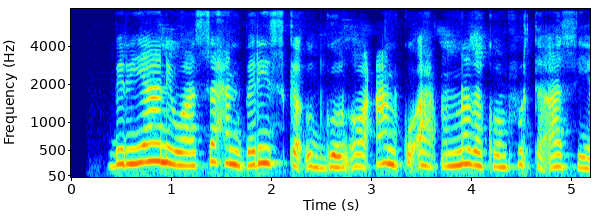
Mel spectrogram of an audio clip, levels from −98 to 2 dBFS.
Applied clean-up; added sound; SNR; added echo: none; none; none; none.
